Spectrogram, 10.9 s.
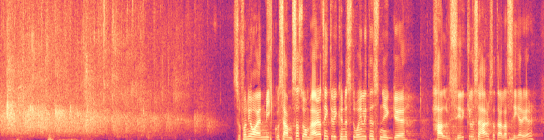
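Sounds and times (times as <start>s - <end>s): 
applause: 0.0s - 4.5s
speech: 0.3s - 1.3s, 4.7s - 10.8s.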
